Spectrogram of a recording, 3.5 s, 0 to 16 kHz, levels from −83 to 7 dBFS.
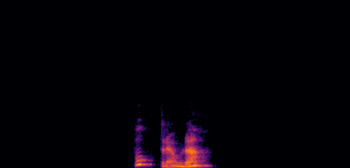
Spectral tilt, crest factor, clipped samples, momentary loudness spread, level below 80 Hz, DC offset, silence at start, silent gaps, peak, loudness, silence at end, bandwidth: -10 dB/octave; 22 dB; under 0.1%; 9 LU; -66 dBFS; under 0.1%; 1.35 s; none; -4 dBFS; -21 LUFS; 1.4 s; 4.8 kHz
